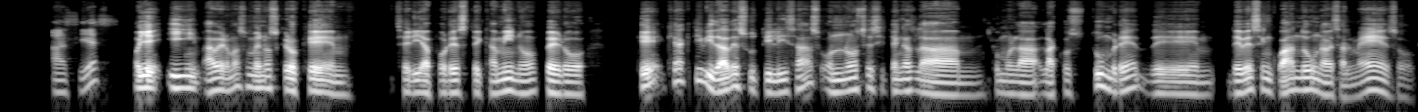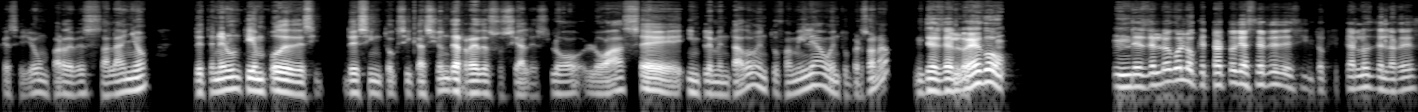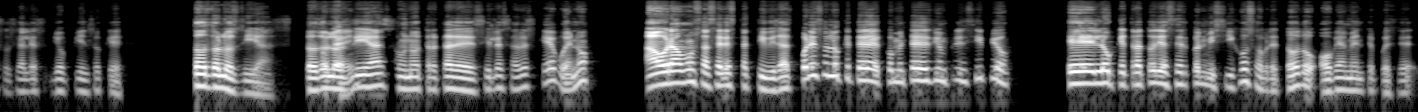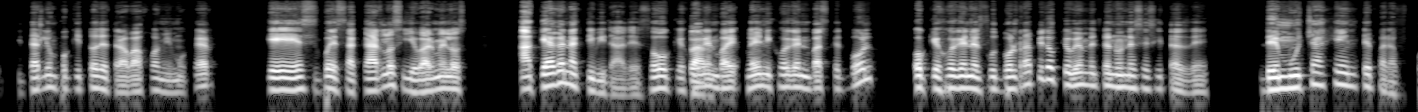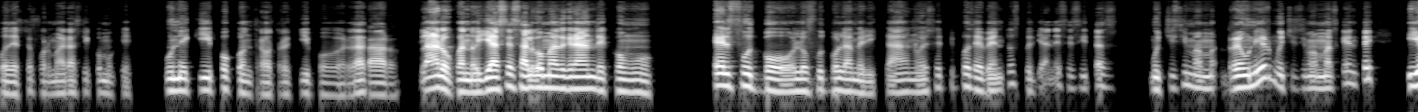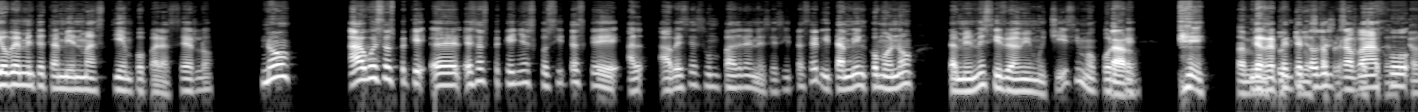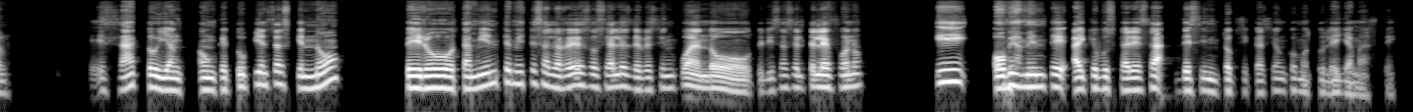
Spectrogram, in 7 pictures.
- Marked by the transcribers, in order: chuckle
- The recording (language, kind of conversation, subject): Spanish, podcast, ¿Qué haces cuando te sientes saturado por las redes sociales?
